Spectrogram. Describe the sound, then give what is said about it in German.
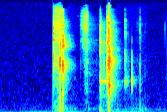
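A beer bottle being opened: a quick cluster of sharp metallic clicks and a snappy pop, around five short bursts in under a second, with no voices. “Ich wollte jetzt noch ein Bier aufmachen.”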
